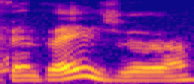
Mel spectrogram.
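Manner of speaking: hushed, low stunned name; retold shock, dropped low and soft; gagged reaction. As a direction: quietly act out being gagged. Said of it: "'Cause I was gagged".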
